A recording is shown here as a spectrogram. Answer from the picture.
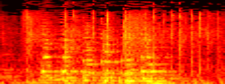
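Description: Rapid, irregular taps of tap shoes on a stage floor in a dance break, over softer music.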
